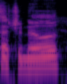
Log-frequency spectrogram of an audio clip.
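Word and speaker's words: Saturnalia: was a satonil SAT oh I'm going to pronounce satella that sounds right s a t u r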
